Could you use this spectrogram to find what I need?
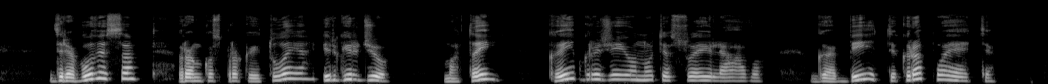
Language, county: Lithuanian, Klaipėda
